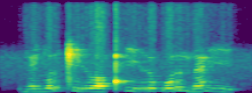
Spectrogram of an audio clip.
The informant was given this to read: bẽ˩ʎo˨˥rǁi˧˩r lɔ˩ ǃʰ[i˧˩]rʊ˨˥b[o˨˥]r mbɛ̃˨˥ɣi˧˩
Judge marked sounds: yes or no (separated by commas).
yes, yes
